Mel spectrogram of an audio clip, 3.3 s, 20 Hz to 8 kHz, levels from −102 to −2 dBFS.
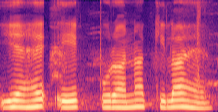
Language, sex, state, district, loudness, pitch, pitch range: Hindi, male, Uttar Pradesh, Saharanpur, -12 LUFS, 165 Hz, 160-175 Hz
